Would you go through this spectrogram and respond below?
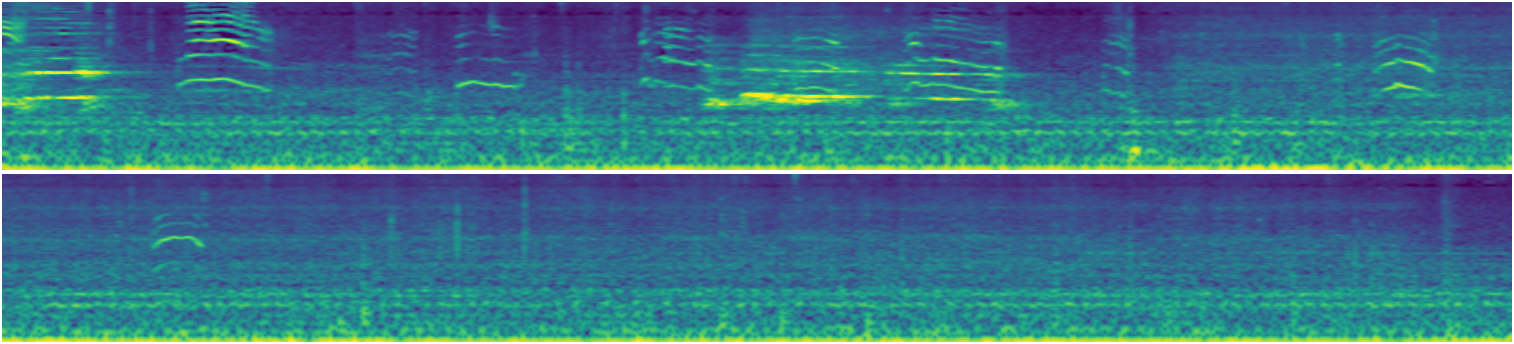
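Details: Crying of cats left waiting until their mother returns: a burst of quick, thin mews packed into the opening seconds, then a few isolated rising cries before quiet, over constant low hum and a faint distant rooster.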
